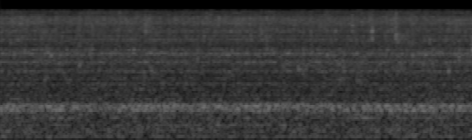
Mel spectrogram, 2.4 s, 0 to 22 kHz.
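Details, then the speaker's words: Midea HealthGuard Smart 13kg (MF200) washer on Cama e Banho cycle, white cotton load: steady rush of water with faint valve hum filling for the second program rinse, where softener is released, using as much water as the first rinse; normal fill. "aí agora que ela tá fazendo o segundo enxague normal do programa que é o enxague onde ela libera o amaciante ela tá usando a mesma quantidade de água que ela usou no primeiro enxágue que eu mostrei aqui para"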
